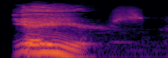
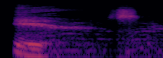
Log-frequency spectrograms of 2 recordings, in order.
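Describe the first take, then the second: First: Years. lifted much higher, falling; emphatic repeat. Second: Breathy, fading years; whispered years. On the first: Streamer marvelling at years off Twitch, exclaimed. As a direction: echo Years. with a high exclamation. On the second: Streamer marvelling at years off Twitch, whispered. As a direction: let years trail off in a whisper. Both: Real, not acted.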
